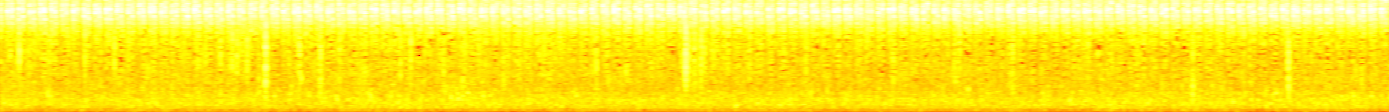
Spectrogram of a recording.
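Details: At night by a river, crickets produce a constant shrill pulsing chirr, layered over crackling firewood with occasional sharp pops and a low, even rush of water.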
